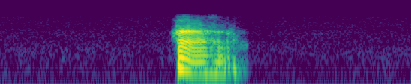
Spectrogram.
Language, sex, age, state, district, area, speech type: Santali, male, 18-30, West Bengal, Bankura, rural, conversation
